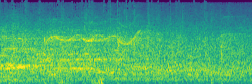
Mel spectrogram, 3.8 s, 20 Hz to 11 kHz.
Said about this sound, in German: Einen fetten Applaus für die Schwaben mit 6 Punkten!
